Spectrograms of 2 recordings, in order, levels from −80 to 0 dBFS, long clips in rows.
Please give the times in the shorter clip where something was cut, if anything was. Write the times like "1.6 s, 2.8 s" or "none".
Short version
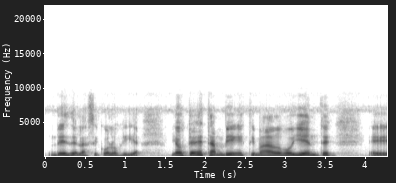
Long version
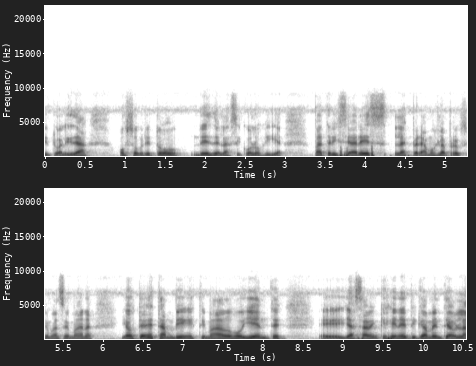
1.5 s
